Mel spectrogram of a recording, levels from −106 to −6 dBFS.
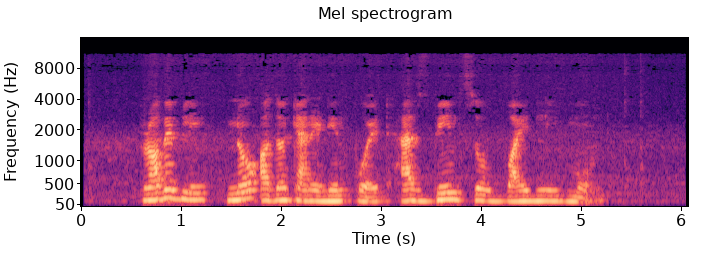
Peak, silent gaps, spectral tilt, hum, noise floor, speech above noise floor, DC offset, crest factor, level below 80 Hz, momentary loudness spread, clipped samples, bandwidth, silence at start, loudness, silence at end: -2 dBFS; none; -8.5 dB/octave; none; -51 dBFS; 31 dB; under 0.1%; 18 dB; -52 dBFS; 7 LU; under 0.1%; 11 kHz; 0.6 s; -20 LUFS; 0.85 s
